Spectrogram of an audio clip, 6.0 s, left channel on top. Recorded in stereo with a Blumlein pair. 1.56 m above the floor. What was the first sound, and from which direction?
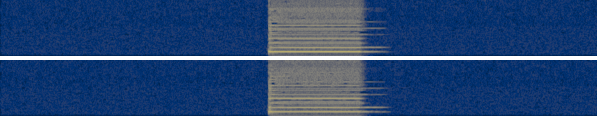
An alarm, 5° right.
